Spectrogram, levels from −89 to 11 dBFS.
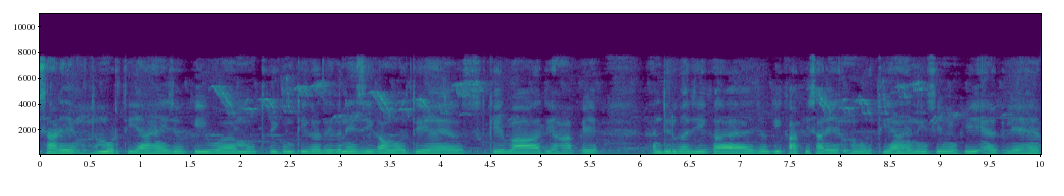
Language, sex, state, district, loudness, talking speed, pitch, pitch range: Maithili, male, Bihar, Araria, -29 LUFS, 180 wpm, 155 Hz, 155-160 Hz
